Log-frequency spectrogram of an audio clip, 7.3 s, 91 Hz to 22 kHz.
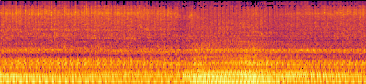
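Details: GM L86 6.2L Gen V V8 on an engine stand, first start after swap prep (new harness, ZL1 fuel pump, vacuum pump and purge valve deleted): strong, even idle with a short rev blip settling smoothly, no knocks or misses; healthy engine.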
